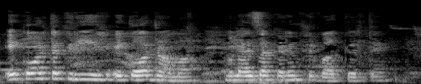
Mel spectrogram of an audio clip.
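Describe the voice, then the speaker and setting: A woman's voice: mid-range voice, a little slow, a little mellow. A woman political commentator giving a sarcastic, scolding opinion vlog. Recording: echoey room with noise.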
